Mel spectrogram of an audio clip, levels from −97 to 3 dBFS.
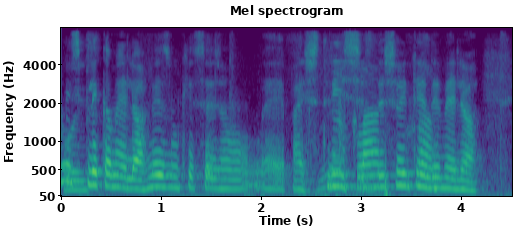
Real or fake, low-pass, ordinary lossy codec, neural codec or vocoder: real; 7.2 kHz; none; none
